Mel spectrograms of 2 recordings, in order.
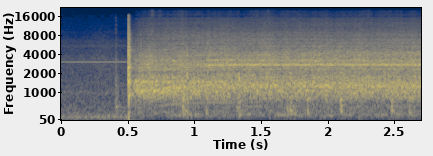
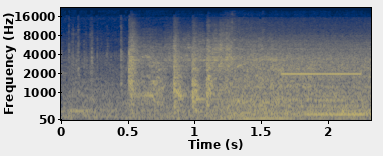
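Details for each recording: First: Flood-damaged car cranking with spark plugs out to expel water from cylinders: steady fast whirring crank, no firing, fuel smell, still spraying a little; water clearing. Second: Flood-damaged push-start car: short crank, catches at once into smooth even idle with no misses or knocks; healthy start, check engine and traction control lights on, possibly a little water inside.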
